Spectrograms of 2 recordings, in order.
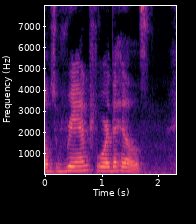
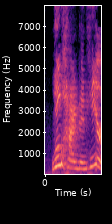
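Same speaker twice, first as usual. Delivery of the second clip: Goblin voice; 10 semitones higher, 9 dB louder than usual. A narrator's reading. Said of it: "said Goblin".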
